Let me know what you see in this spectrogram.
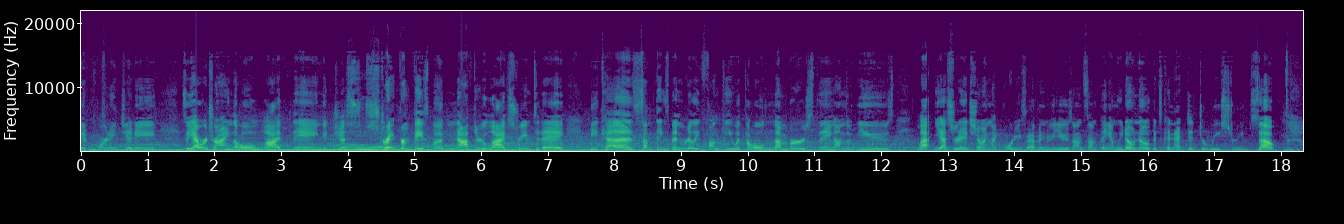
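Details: Adult man speaking; Normal speech.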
